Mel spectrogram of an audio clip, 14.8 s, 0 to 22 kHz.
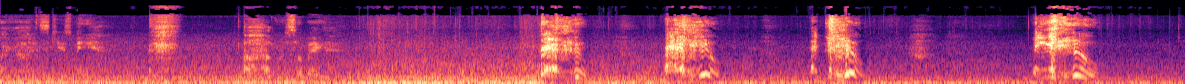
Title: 9-14 March sneezes (f, cold/allergies)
